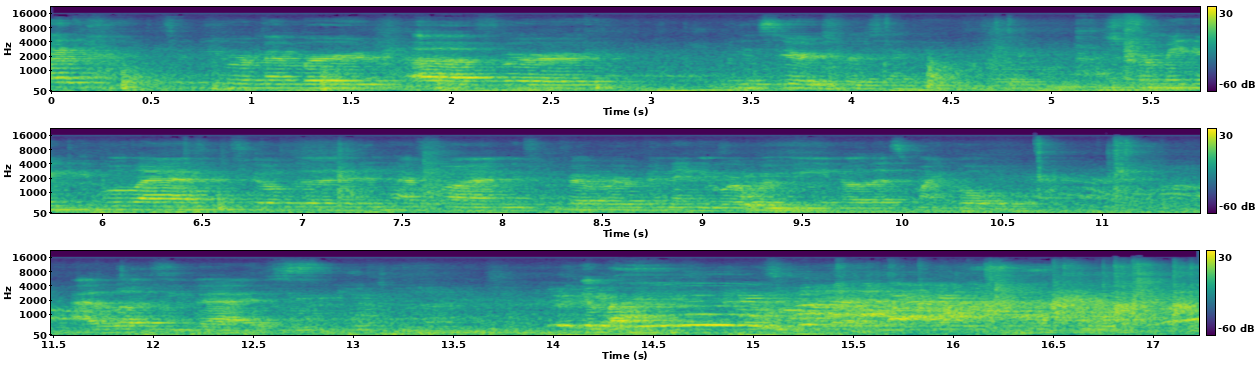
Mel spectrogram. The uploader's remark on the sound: UCB AT SUBCULTURE BRINGS TO YOU ICMTU LIVE FOR THE NYCF. A special guest from the audience.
